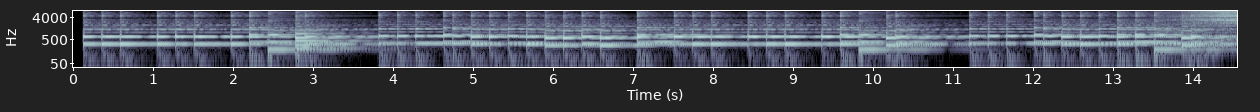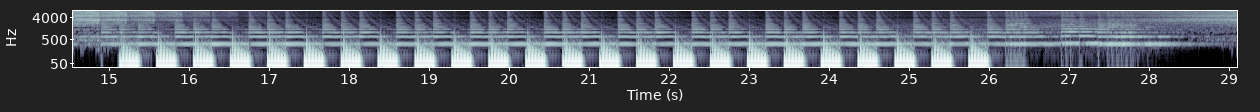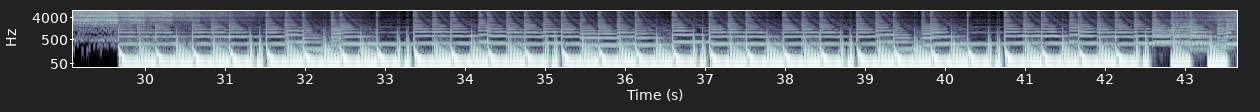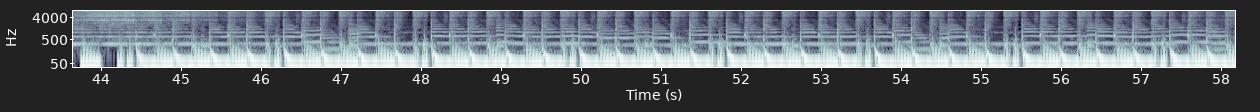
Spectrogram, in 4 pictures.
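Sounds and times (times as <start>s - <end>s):
club remix of a Christmas song: 0.1s - 58.1s.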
